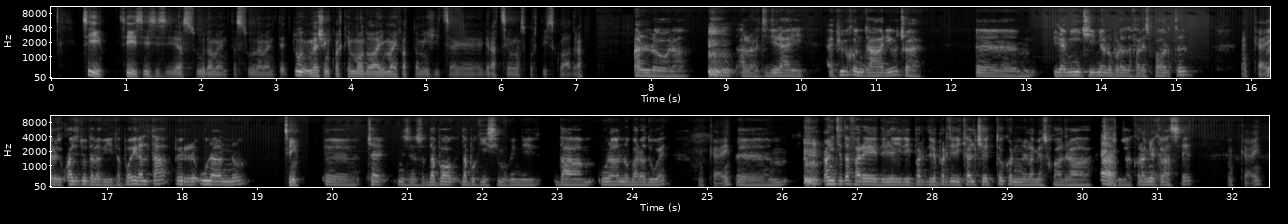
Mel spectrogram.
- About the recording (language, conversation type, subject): Italian, unstructured, Che cosa ti piace di più degli sport di squadra?
- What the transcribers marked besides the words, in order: mechanical hum; static; throat clearing; "cioè" said as "ceh"; throat clearing; "cioè" said as "ceh"; distorted speech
